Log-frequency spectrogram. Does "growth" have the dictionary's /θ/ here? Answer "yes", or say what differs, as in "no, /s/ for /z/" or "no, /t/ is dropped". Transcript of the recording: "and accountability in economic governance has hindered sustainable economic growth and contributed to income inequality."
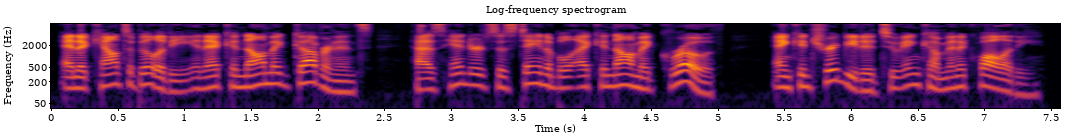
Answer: yes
